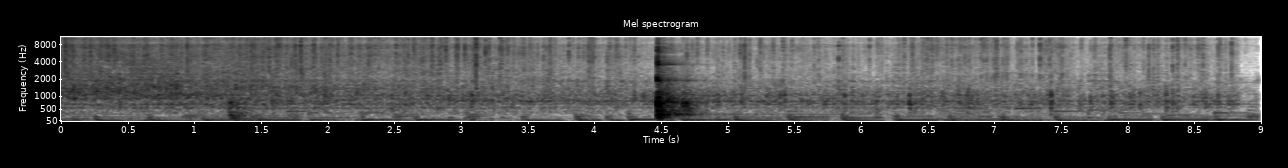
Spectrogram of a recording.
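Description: Eggs frying in a pan for a low-carb McGriddle-style breakfast sandwich, a soft, steady sizzle running throughout with faint utensil scrapes and one sharp clatter midway.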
